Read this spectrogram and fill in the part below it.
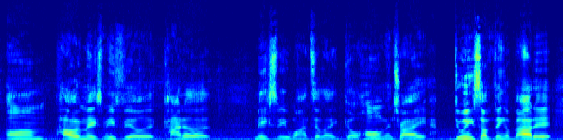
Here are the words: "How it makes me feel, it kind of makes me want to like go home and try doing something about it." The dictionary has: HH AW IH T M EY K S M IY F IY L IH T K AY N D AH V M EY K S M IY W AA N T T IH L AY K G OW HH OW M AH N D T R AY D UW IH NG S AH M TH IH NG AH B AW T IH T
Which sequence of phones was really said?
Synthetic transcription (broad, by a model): HH AW IH T M EY K S M IY F IY L IH T K AY N D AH M EY K S M IY W AA N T T IH L AY K G OW HH OW M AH N T R AY D UW IH NG S AH M TH IH NG AH B AW T IH T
